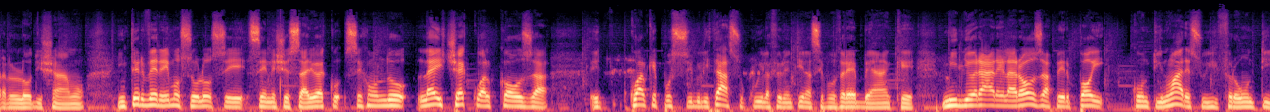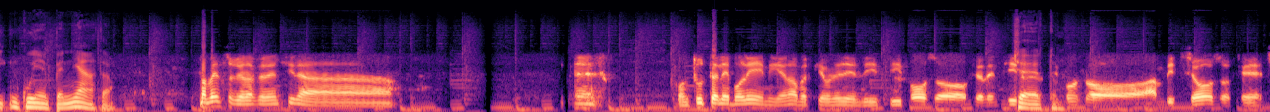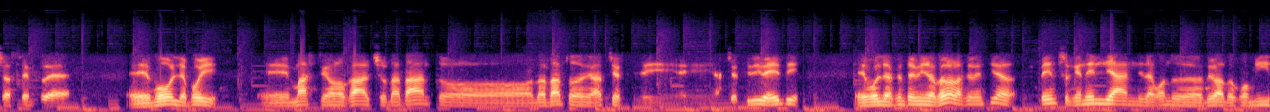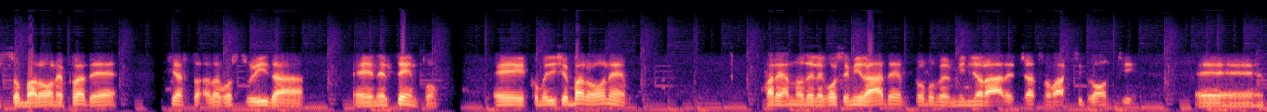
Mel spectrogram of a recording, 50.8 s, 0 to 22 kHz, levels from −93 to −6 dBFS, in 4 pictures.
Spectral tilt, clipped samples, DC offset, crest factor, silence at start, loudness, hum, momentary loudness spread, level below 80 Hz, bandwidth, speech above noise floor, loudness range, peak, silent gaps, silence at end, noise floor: -6 dB/octave; under 0.1%; under 0.1%; 16 dB; 0 s; -16 LUFS; none; 9 LU; -42 dBFS; 13.5 kHz; 28 dB; 4 LU; 0 dBFS; none; 0 s; -44 dBFS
